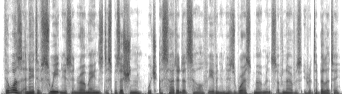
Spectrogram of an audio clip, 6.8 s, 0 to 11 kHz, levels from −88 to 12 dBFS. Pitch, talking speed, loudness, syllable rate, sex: 130 Hz, 165 wpm, -19 LUFS, 6.0 syllables/s, male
